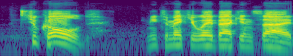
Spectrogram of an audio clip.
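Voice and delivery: loud hollering, calling out. Voicing a woman calling children back indoors from the snow: hollering at children. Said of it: "hollers at them and says".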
